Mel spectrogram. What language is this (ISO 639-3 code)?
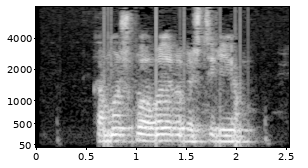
pus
